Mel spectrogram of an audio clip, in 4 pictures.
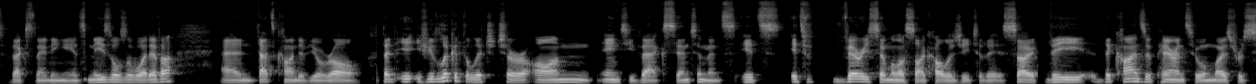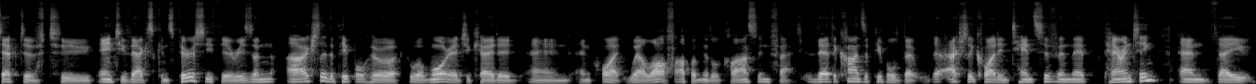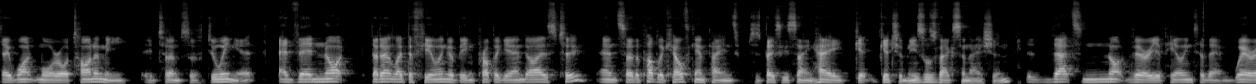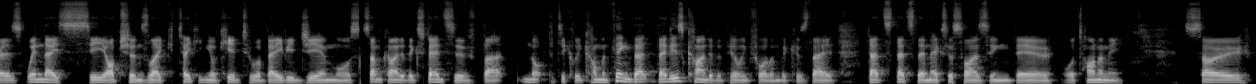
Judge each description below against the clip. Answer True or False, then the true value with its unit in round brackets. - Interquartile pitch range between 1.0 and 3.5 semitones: True (2.6 semitones)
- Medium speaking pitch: False (105 Hz)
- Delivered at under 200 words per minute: True (190 wpm)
